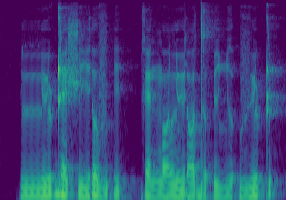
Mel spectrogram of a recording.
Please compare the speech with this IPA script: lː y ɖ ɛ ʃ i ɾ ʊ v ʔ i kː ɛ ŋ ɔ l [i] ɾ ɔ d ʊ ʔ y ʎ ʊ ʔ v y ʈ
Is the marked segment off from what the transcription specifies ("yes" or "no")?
yes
